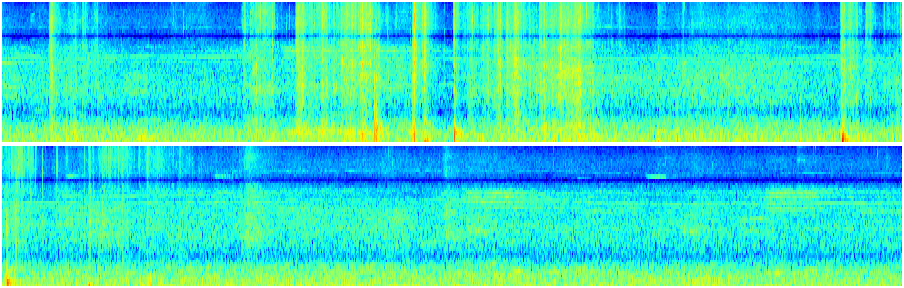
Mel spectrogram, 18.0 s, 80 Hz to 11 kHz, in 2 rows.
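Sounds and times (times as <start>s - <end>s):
tissue paper rustling and crinkling: 0.4s - 1.4s, 2.4s - 7.0s, 8.3s - 11.1s.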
